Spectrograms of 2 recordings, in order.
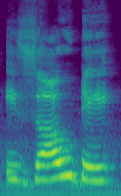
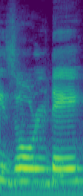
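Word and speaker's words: Isolde: The love of ट्रिस्ट्रान एंड इजौडे, actually इजोल्डे, कई इसके variations हैं नाम के, स्पेलिंग्स में भी वेरिएशंस है अलग अलग जगह।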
